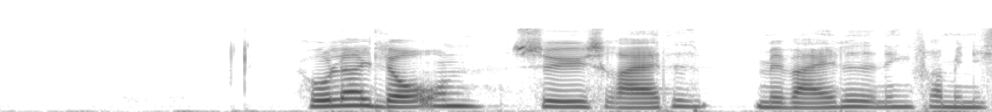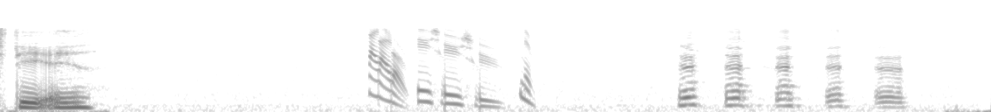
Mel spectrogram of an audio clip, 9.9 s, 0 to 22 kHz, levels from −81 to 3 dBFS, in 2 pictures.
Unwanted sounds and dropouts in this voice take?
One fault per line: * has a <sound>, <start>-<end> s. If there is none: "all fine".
* has a chirp, 6.8-7.7 s
* has a laugh, 8.3-9.5 s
